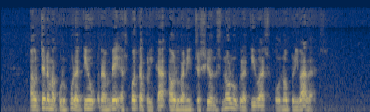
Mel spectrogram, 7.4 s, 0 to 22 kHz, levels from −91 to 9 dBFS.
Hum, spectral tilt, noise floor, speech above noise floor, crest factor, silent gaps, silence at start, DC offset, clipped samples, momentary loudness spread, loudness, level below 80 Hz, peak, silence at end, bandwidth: none; -6 dB/octave; -59 dBFS; 40 dB; 18 dB; none; 0.6 s; under 0.1%; under 0.1%; 7 LU; -19 LUFS; -56 dBFS; -2 dBFS; 1.15 s; 16 kHz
